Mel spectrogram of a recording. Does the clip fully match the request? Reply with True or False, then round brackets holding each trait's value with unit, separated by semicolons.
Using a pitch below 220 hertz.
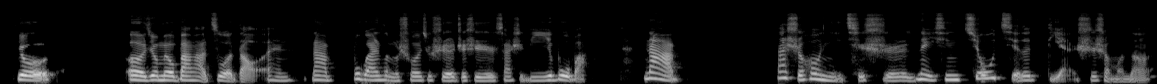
True (195 Hz)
